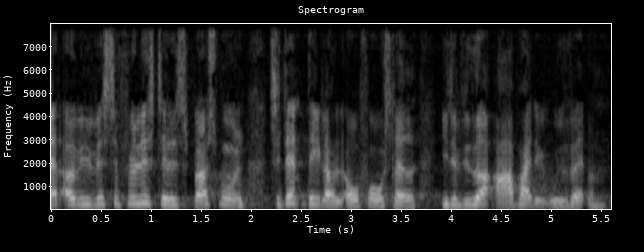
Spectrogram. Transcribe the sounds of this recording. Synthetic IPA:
æd̥ɒ̽ʋiʋe̝seføljisd̥e̝ləe̥sb̥ɶɐsmɔ̰ːl̩t͡sʰe̝ld̥end̥e̝̰ːlæɒʊfɒːslɛ̰ːð̩ˠid̥e̝ʋið̞ˠɐʔɑ̈ːb̥ɑ̈ɪ̰ɾəiuð̞ˠʋæl̰ð̩ˠ

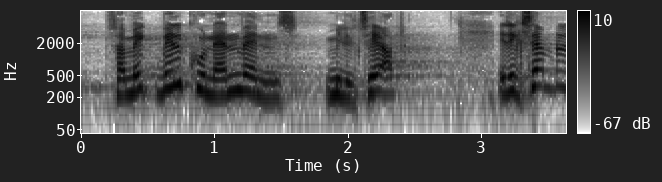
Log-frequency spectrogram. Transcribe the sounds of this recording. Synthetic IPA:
sɒ̽me̝ɡ̥əʋe̝lkʰunəænʋen̰əs | milit͡sʰeɐ̰d̥ | e̝ɾ̥eɡ̥sem̰b̥l̩

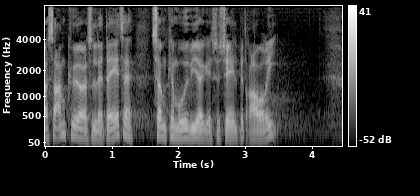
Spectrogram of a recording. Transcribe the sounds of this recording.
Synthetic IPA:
ɒsɑ̈m̩kʰøːɐsl̩æd̥ɛːt͡sʰæsɒ̽mkʰæmo̝ð̞ˠʋiɐɡ̥əso̝ɕɛ̰ːldb̥e̝d̥ʁɑ̈ʊɐʁḭː

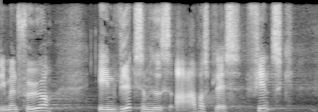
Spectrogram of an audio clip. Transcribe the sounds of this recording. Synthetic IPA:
ḭmænføːɐ | e̝nʋiɐɡ̥sɒ̽mhe̝ð̞̰ˠsɒ̽ʔɑ̈ːb̥ɑ̈ɪspʰlæsfjen̰sɡ̥

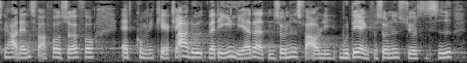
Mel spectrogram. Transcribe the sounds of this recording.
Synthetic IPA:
ʋihɑ̈e̝ɾ̥ænsʋɑ̰̈ːfɒ̽æsɶːɐfɒ̽ | ʔæd̥kʰo̝munikʰe̝̰ːɐkʰl̥ɑ̰̈ːd̥uð̞̰ˠʋæd̥e̝e̝̰ːnliæɐɾ̥ææɐd̥ensɔ̽nhe̝ðˠsfɑ̰̈ʊliʋuɐd̥e̝ːɐe̝ŋfʁɑ̈sɔ̽nhe̝ðˠsd̥yːɐlsn̩sːiːð̞ˠ

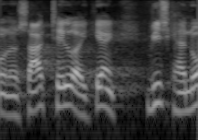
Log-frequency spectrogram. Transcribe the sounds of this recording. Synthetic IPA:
nɐsɑ̈ɡ̥d̥̚t͡sʰe̝lʁɛɡ̥e̝ːɐ̰eŋ | ʋisɡ̥æhæno̝

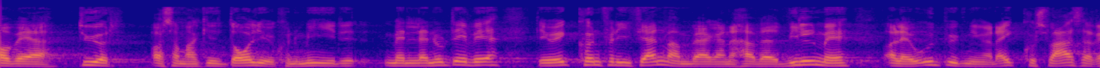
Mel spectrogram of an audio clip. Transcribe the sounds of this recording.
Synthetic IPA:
ɒ̽ʋæːɐd̥yɐ̰d̥ | ɒ̽sɒ̽mhɑ̈ɡ̥iːð̩ˠdɒːliøkʰo̝no̝mḭːid̥e̝menlænud̥eʋeɐd̥e̝joe̝ɡ̥əkʰɔ̽nfɒ̽d̥ḭːfjæɐnʋɑ̈mʋæɐɡ̥ɐnəɦɑ̈ʋæːɐð̞ˠʋiləme | ɒ̽lɛːʊuð̞ˠb̥yɡ̥̚ne̝ŋɐɾ̥ɑ̈e̝ɡ̥kʰusʋɑ̈ːsɑ̈ɪ

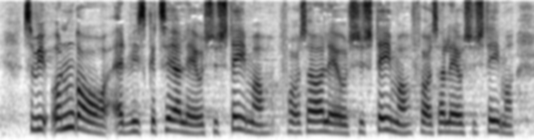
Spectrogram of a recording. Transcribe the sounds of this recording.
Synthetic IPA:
sɒ̽ʋiʔɔ̽nɡ̥ɒ̰ːæd̥ʋisɡ̥æt͡sʰe̝ælɛːʊəsysd̥e̝̰ːmɐfɒ̽ːsɒ̽ælɛːʊsysd̥e̝̰ːmɐfɒ̽æsɒ̽lɛːʊsysd̥e̝̰ːmɐ

